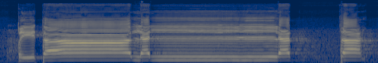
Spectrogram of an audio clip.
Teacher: لام اور تا کو سخت کیا تشدید کی وجہ سے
